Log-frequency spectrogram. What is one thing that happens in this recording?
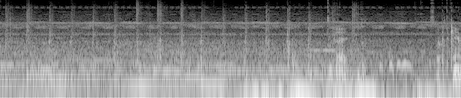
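Footsteps crunch on leaves and dirt at a steady run.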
